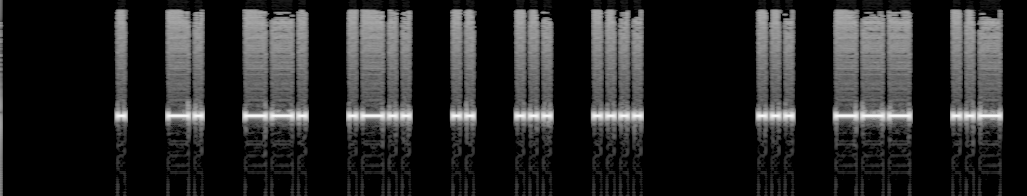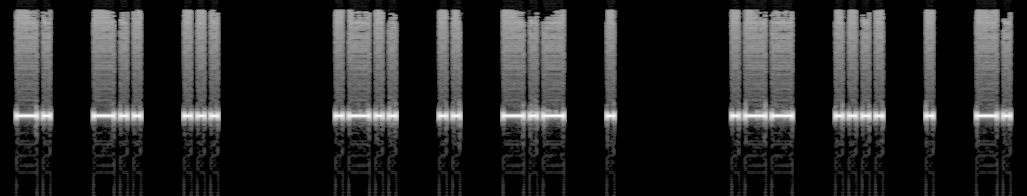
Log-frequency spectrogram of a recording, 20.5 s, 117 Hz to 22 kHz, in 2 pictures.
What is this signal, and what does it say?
Morse code, heard as a keyed tone, about 18 wpm, spaced as for 12 wpm, 1000 Hz. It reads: ENGLISH SOUNDS LIKE WHEN
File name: qotdfiles / 12wpm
